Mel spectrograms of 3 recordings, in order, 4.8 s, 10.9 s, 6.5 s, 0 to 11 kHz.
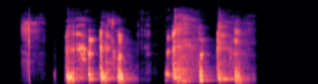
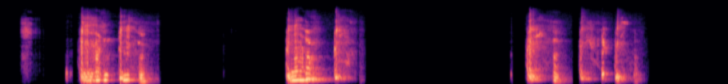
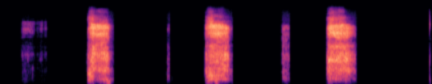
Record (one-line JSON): {"cough_length": "4.8 s", "cough_amplitude": 27076, "cough_signal_mean_std_ratio": 0.41, "three_cough_length": "10.9 s", "three_cough_amplitude": 29467, "three_cough_signal_mean_std_ratio": 0.33, "exhalation_length": "6.5 s", "exhalation_amplitude": 29557, "exhalation_signal_mean_std_ratio": 0.32, "survey_phase": "alpha (2021-03-01 to 2021-08-12)", "age": "45-64", "gender": "Male", "wearing_mask": "No", "symptom_none": true, "smoker_status": "Ex-smoker", "respiratory_condition_asthma": true, "respiratory_condition_other": false, "recruitment_source": "REACT", "submission_delay": "3 days", "covid_test_result": "Negative", "covid_test_method": "RT-qPCR"}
